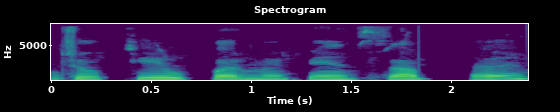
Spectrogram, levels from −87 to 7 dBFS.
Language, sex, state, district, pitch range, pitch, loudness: Hindi, female, Chhattisgarh, Balrampur, 215-225 Hz, 220 Hz, -22 LUFS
